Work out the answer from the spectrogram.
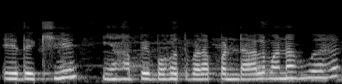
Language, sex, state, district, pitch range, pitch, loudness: Hindi, female, Bihar, West Champaran, 245-285 Hz, 255 Hz, -15 LUFS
